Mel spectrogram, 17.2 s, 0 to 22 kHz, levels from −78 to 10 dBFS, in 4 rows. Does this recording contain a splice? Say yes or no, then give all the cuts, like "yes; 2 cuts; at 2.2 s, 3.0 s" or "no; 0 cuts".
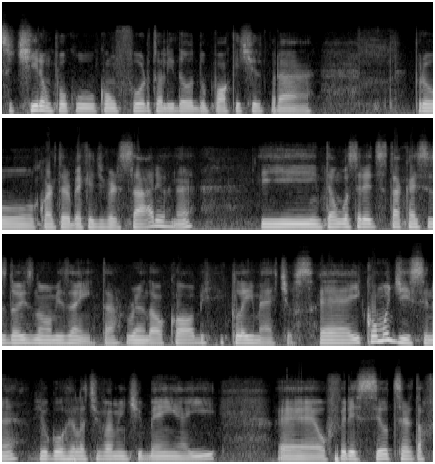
yes; 2 cuts; at 11.7 s, 13.2 s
